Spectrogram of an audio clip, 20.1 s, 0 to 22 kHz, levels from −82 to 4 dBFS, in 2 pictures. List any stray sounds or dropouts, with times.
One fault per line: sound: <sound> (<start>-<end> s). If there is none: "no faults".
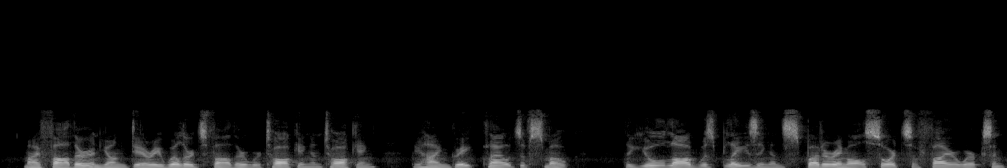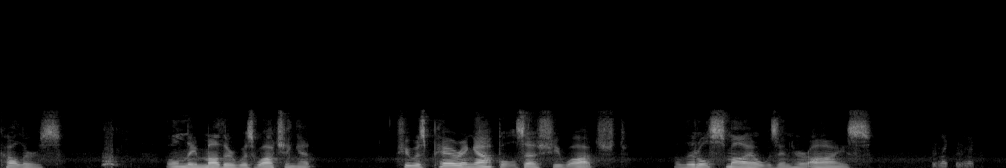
sound: bark (11.1-11.4 s)
sound: laugh (19.4-19.8 s)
